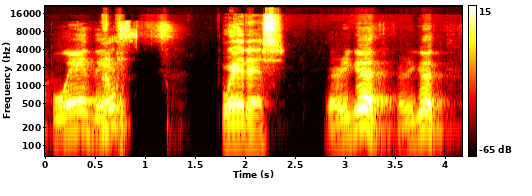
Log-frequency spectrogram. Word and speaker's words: puedes: tú, Puedas. a little bit pronunciation, puedes.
